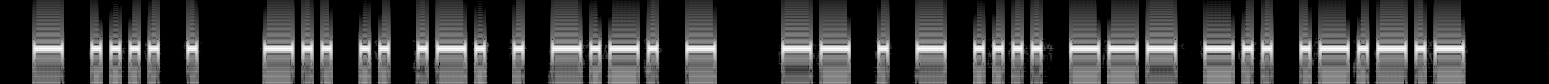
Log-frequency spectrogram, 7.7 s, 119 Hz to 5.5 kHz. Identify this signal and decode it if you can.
Morse code, heard as a keyed tone, about 25 wpm, 600 Hz. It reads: THE DIRECT METHOD.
